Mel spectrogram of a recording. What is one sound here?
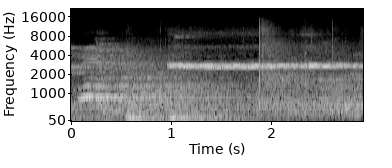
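Sneakers squeak on a wooden floor as players run.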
